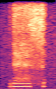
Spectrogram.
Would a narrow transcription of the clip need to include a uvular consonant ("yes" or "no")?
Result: no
